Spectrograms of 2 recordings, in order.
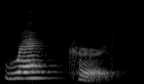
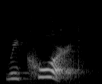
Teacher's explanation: if it's a noun it's pronounced as record the first syllable is stressed record this o changes so it's not oh it's a record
